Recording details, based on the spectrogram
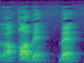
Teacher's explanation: اس کو کہتے ہیں قلقلہ، یعنی ایکو کا پیدا ہونا، آواز کا لوٹتے ہوئے محسوس ہونا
